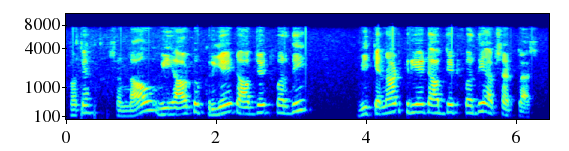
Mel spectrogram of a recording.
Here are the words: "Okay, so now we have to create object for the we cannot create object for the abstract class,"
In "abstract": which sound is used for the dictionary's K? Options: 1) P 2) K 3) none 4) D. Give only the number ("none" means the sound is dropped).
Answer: 3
